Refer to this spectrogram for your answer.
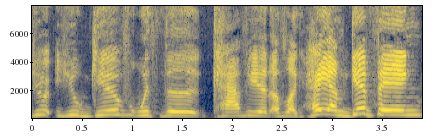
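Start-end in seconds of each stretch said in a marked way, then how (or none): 2.7-3.9 mock shouting, higher and louder. Imitating the other speaker's giving, mock yelling. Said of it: "don't yell".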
